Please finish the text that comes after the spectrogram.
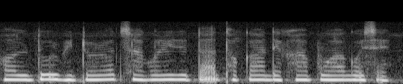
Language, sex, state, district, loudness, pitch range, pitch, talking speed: Assamese, female, Assam, Sonitpur, -12 LUFS, 210-220 Hz, 210 Hz, 135 wpm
